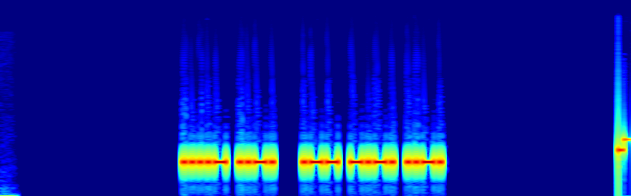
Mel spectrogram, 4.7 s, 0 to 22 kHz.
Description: Morse code, heard as a keyed tone, about 40 wpm, 700 Hz. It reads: 4F WCF
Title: Field Day Exchanges - 40wpm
